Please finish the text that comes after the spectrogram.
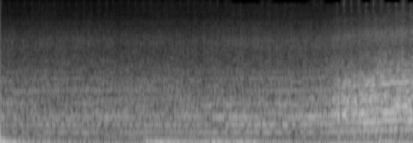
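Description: NASCAR trucks at Kansas Speedway as the pace truck leaves the track, a steady engine drone that swells louder and rises in pitch toward the end as the field accelerates.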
